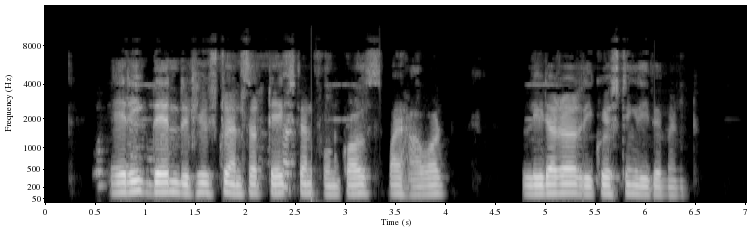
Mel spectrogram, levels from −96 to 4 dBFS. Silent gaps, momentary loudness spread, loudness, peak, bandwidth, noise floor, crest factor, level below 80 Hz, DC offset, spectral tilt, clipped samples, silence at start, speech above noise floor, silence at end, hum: 4.59-4.74 s; 11 LU; -20 LUFS; -2 dBFS; 7.6 kHz; -71 dBFS; 20 dB; -60 dBFS; under 0.1%; -6.5 dB/octave; under 0.1%; 0.5 s; 51 dB; 0.65 s; none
